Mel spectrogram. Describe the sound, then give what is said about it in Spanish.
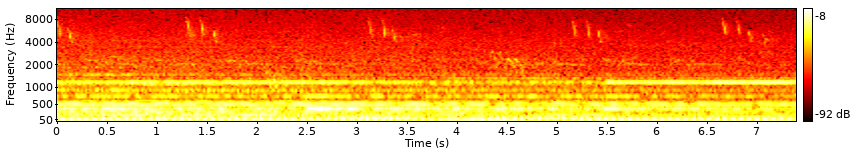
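Small birds chirp faintly in treetops as they fly from branch to branch, short high calls recurring every second or two over a steady, loud low hum. No one speaks. “En las copas de los árboles, los pájaros vuelan de rama en rama y te regalan su canto.”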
